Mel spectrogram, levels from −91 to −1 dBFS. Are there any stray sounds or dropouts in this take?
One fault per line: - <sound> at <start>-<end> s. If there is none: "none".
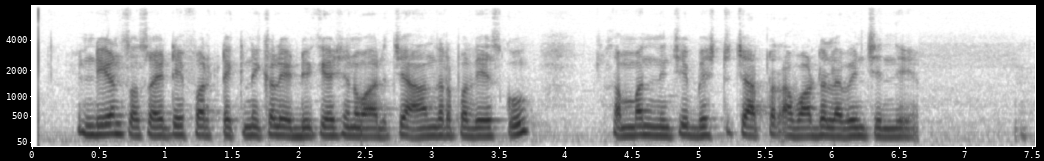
none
